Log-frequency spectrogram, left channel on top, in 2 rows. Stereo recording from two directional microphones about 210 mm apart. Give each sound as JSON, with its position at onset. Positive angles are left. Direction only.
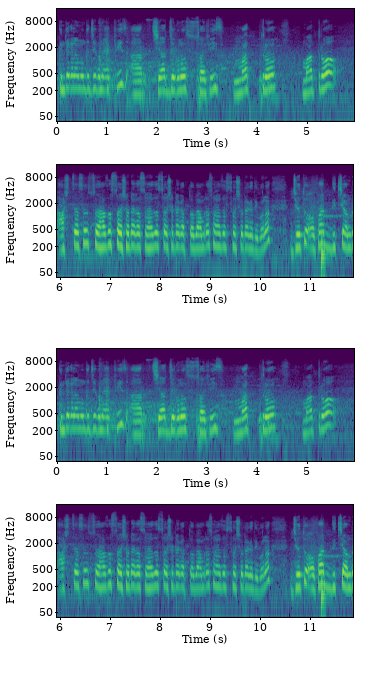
{"t": 0.0, "sound": "a man's voice", "side_deg": -15}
